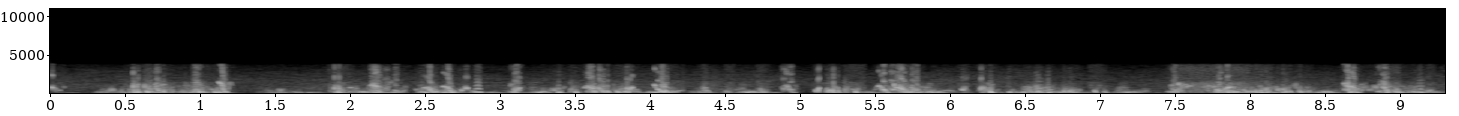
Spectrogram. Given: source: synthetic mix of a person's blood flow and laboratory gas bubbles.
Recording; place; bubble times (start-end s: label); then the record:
Doppler ultrasound of blood flow; precordium
0.00-0.10 s: bubbles
0.49-1.24 s: bubbles
1.86-2.03 s: bubbles
2.08-2.39 s: bubbles
2.42-2.90 s: bubbles
3.04-3.17 s: bubbles
3.32-3.96 s: bubbles
3.99-4.22 s: bubbles
4.30-4.42 s: bubbles
4.49-4.58 s: bubbles
4.71-4.83 s: bubbles
4.87-4.99 s: bubbles
5.08-5.43 s: bubbles
5.48-5.85 s: bubbles
6.04-6.13 s: bubbles
6.17-6.88 s: bubbles
6.92-7.06 s: bubbles
7.43-8.45 s: bubbles
8.59-9.30 s: bubbles
From the record:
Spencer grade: 4 (maximum detectable bubble signal sounding continuously throughout systole and diastole of every cardiac period, and overriding the amplitude of the normal cardiac signals); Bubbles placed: only in the low amplitude regions of the cardiac cycle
